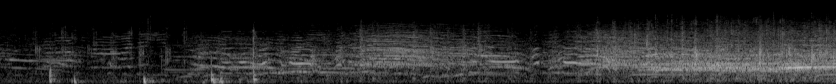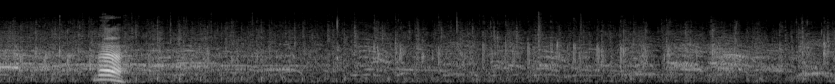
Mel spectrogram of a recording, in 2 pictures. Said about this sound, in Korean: 후보께서 서약하셨습니다. 약속 잘 지켜주시라고 더 큰 박수로 응원해 주십시오.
